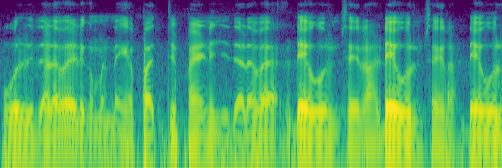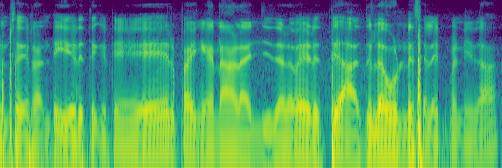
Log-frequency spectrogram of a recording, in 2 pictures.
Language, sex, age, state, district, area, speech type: Tamil, male, 18-30, Tamil Nadu, Tirunelveli, rural, spontaneous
